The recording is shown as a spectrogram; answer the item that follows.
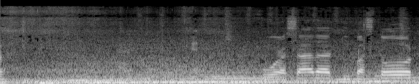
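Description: Street traffic: a steady low engine rumble from cars on the road, with voices talking near the end.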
